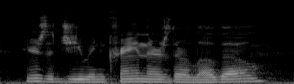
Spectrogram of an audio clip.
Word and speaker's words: Zhiyun: Here's the Zhiyun crane.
